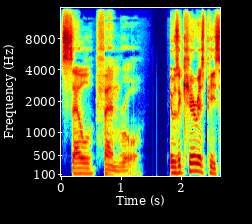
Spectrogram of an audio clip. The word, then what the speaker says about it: Zielfernrohr: Zielfernrohr 41 in German, pronounced Zell-Fernrohr.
